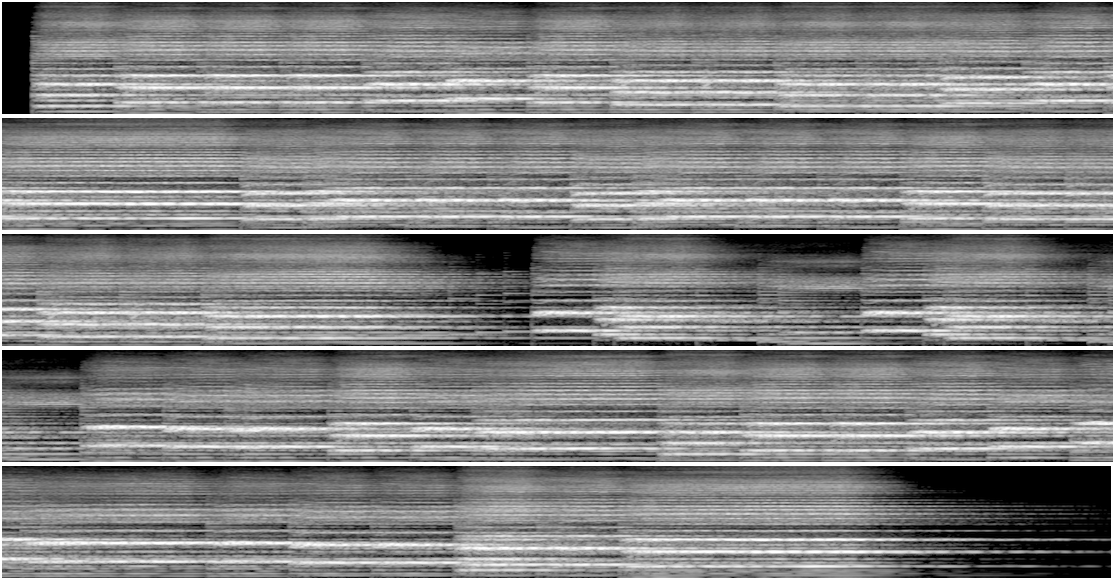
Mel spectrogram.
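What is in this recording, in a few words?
soprano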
